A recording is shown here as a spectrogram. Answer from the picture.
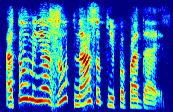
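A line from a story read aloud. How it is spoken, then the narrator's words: Laughing reply. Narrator (Russian): ответил, смеясь, Герберт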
